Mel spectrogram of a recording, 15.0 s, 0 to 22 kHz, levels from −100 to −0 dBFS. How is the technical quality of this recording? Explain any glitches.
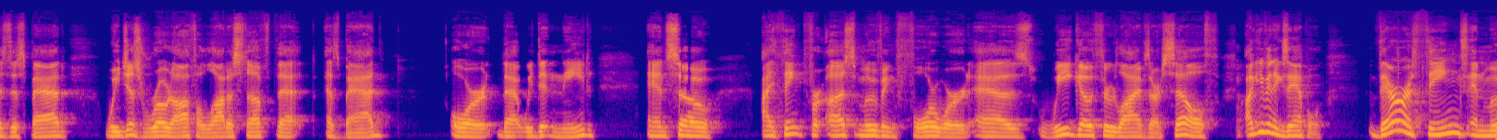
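No technical glitches can be heard in the recording: the speech signal stays intact and continuous, with nothing that points to a fault in capture, transmission or playback.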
